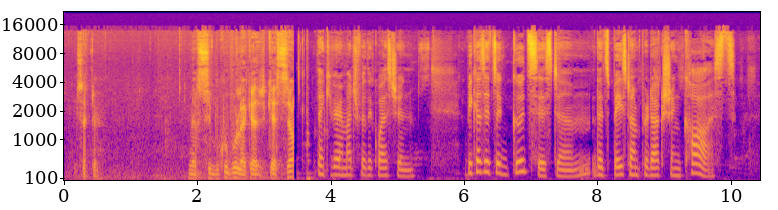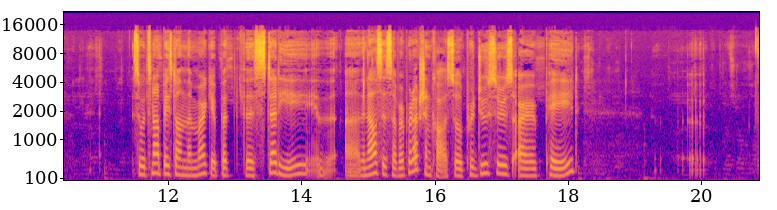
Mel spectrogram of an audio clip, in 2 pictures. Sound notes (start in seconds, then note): 9.5 speaking French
